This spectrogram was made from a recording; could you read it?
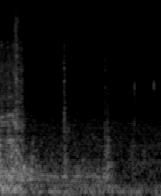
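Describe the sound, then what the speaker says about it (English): A sewing machine stitches a quilt binding in a brief, quiet burst of rapid mechanical whirring and ticking. "And once I start sewing"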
